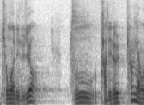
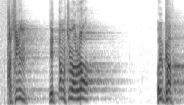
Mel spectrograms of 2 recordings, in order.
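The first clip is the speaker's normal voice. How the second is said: raised voice, a firm send-off; stern warning; 10 semitones higher than usual. Retold or imitated. Keeper hands out melons and shoos the boys, stern raised voice. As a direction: warn them off then shoo them. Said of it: "막 야단을 치시더니".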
